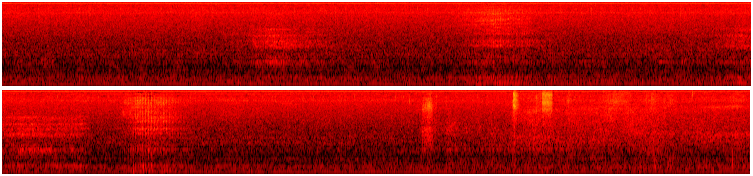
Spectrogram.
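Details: Sleeping dog snores softly in a regular rhythm, possibly while dreaming, over a steady low electrical hum; snoring.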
